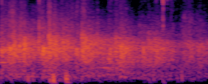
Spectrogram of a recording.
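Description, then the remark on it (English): An audience breaks into a round of applause, a dense, steady wash of many hands clapping that holds for a couple of seconds and tapers slightly at the end. “Yeah, you can give that a round of applause.”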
